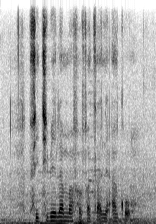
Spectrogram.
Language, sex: Southern Sotho, male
